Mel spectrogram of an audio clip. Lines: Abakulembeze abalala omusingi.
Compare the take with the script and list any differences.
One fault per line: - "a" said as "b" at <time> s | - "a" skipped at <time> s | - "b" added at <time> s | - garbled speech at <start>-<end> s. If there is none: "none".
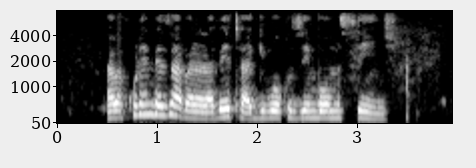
- "beetaagibwa okuzimba" added at 1.6 s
